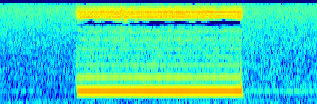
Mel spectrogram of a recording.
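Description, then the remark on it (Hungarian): A single steady telephone ringing tone sounds on the line for about a second, a clear, even electronic beep heard alone against faint line hiss. “Csörög is.”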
